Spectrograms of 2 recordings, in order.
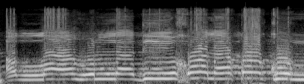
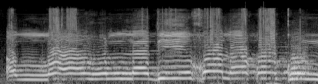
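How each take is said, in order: The two takes are said the same way.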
